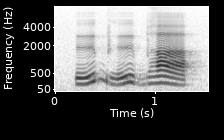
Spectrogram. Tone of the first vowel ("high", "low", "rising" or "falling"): rising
